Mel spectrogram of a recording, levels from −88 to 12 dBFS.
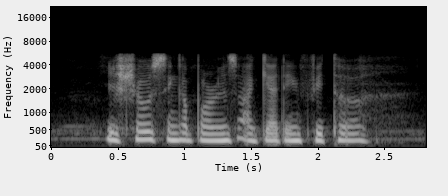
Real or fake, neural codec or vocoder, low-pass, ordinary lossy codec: real; none; 5.4 kHz; none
